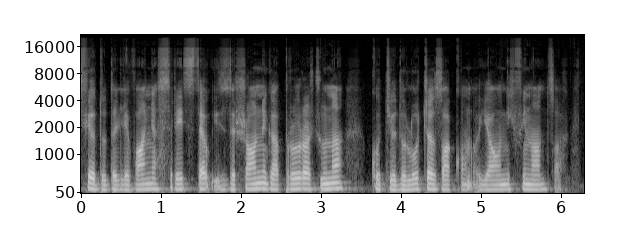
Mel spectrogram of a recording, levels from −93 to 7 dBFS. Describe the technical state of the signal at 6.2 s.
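At 6.2 s, as throughout the speech, Opus voice compression leaves hybrid-coded hoarseness and slight robotic texture without narrowing the band, which fits a bitrate around 16 kbps.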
